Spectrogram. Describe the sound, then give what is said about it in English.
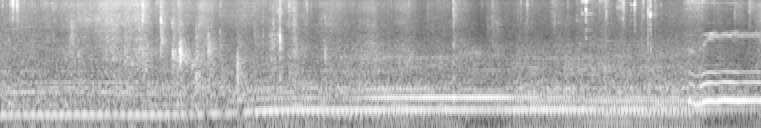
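A car motor runs steadily with a loud, continuous low humming drone, its pitch shifting upward slightly near the end, with faint clinks and rattles over it and no voices. “Zing, the motor.”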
